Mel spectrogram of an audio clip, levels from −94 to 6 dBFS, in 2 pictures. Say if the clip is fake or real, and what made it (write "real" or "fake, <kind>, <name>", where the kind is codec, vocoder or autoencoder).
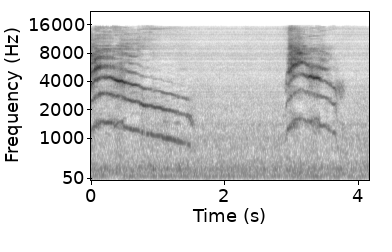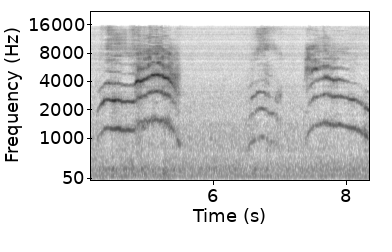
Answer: fake, codec, DAC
